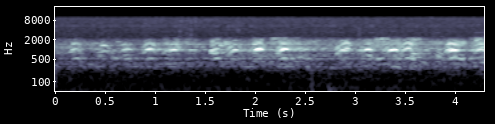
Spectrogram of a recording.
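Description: Many short yelping calls, each rising and falling in pitch, overlapping at several a second over a steady hiss.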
